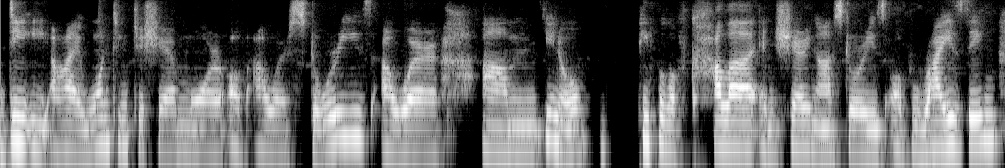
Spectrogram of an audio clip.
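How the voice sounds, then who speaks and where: A Kenyan woman in her forties, a diversity coach, appears as a guest in a casual interview, speaking reflectively and searching for words with frequent ums. Her voice is fairly low and warm, and the audio is dull and lo-fi.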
